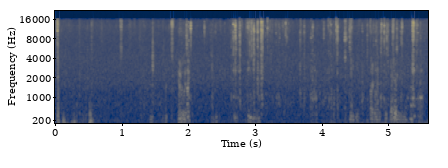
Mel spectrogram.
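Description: Irregular metallic clicks and clinks of a hand wrench tightening the bolts on a solar panel's mounting brackets.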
